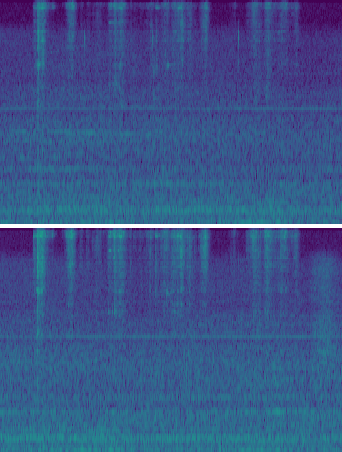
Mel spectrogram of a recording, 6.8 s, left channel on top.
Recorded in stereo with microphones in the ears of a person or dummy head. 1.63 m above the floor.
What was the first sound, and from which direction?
Keys jangling, 25° right (ahead or behind).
